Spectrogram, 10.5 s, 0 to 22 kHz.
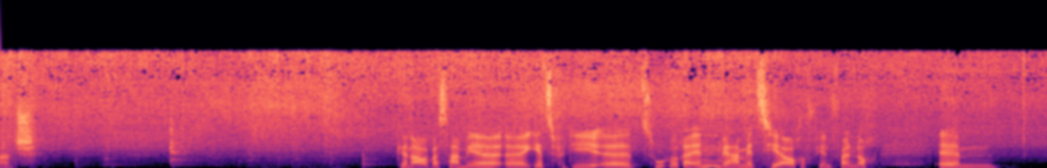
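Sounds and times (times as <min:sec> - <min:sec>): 
speech: 0:00.0 - 0:00.4, 0:04.0 - 0:08.8, 0:09.4 - 0:10.0
coarsely chopped carrots sizzling and frying in a pan: 0:00.0 - 0:10.4
spoon scraping a pan: 0:00.6 - 0:04.0.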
